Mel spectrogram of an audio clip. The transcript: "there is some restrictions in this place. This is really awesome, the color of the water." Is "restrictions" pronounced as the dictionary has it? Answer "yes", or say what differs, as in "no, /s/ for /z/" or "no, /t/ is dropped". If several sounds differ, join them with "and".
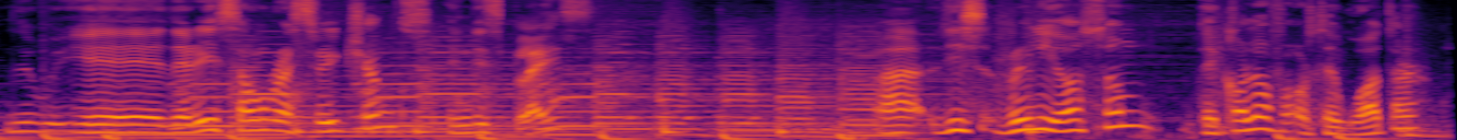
no, /s/ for /z/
